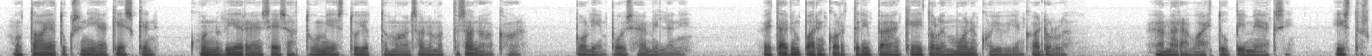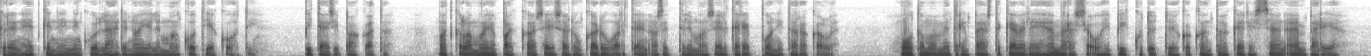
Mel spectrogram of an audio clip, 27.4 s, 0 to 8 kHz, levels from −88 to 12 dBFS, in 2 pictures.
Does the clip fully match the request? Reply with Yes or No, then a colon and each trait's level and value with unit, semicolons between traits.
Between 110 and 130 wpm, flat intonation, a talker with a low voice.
Yes: average, 115 wpm; narrow, 1.6 semitones; very low, 90 Hz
